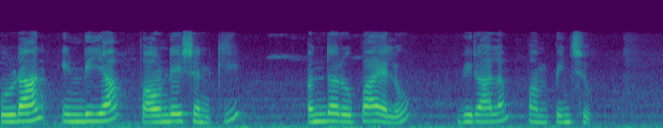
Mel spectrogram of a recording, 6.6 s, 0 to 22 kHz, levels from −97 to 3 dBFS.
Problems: constant background noise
